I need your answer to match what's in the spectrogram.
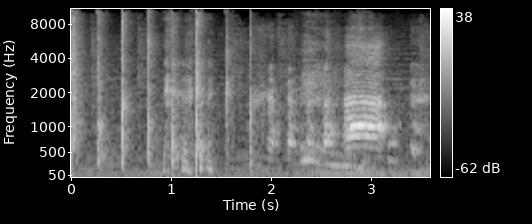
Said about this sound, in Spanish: Aplausos de a uno, gracias. A uno, pero ya los efectos especiales que ya tú me enseñaste ya anteriormente, ya los colocaré.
